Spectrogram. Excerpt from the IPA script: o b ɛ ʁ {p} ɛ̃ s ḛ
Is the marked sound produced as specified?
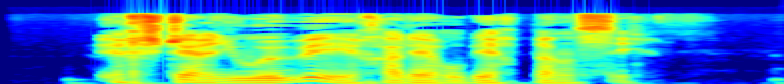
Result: yes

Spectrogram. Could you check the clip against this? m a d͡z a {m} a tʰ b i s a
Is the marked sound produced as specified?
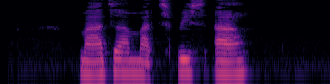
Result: yes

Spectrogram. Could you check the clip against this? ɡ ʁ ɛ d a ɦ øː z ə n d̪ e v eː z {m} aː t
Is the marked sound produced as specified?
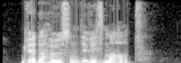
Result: yes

